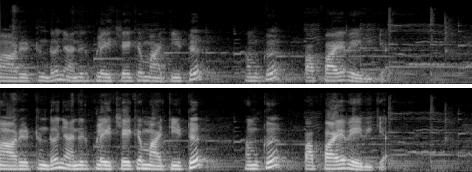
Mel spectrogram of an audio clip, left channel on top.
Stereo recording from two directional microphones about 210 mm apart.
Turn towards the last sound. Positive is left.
turn(degrees=-55)  # may be behind; listen again after turning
